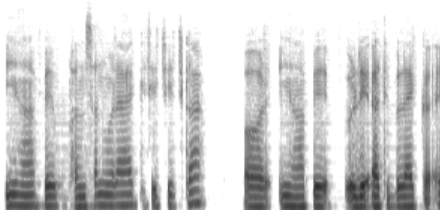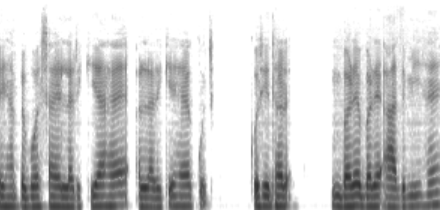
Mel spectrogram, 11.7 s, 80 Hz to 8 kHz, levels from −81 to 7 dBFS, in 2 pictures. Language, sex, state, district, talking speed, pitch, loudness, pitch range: Hindi, male, Bihar, Muzaffarpur, 150 wpm, 140 Hz, -19 LUFS, 135-145 Hz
